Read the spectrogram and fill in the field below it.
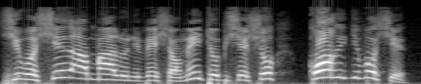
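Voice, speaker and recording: High-voiced man giving spiritual guidance. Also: sing-song, unhurried, dry recording. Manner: earnest, explanatory, acts out example phrasings. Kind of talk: spiritual teaching talk.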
